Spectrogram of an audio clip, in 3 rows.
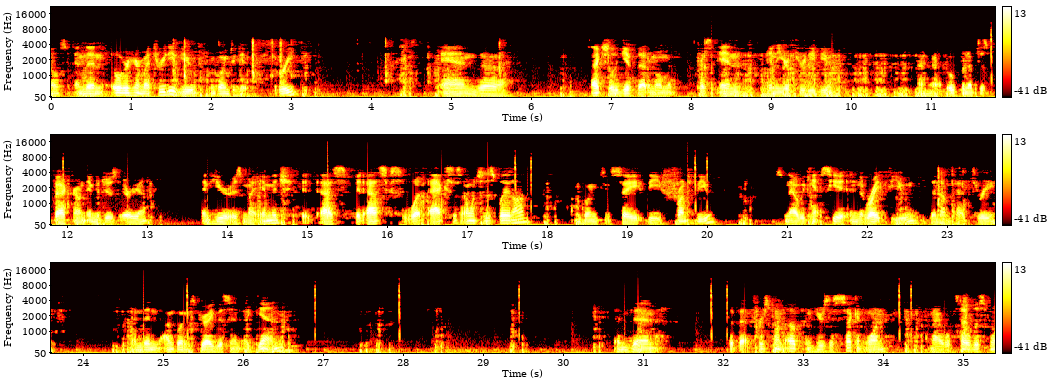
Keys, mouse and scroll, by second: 1.7 KP_3, 7.0 n, 10.8-12.5 drag, 16.5-19.1 drag, 22.1 KP_3, 25.2-26.7 drag, 31.0-32.6 drag, 33.1-35.2 drag.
